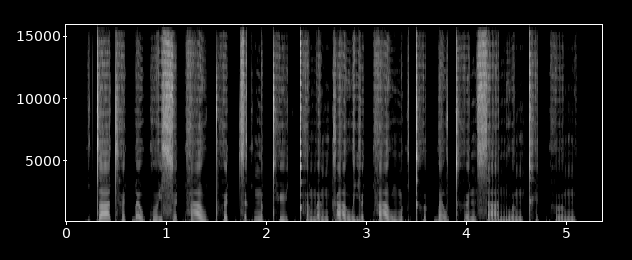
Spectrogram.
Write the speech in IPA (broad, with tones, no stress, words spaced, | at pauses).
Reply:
t̪aː˨˥t̪ʰɵ˨t̚wɐ˨˧wkʷɐ˨˩j sɵ˧t̚haː˨˥w pʰɵ˨˥t̚ t͡sɐ˨˥k̚n̪ɐ˨˥p̚t̪ʰyː˨t̚ pʰɐ˨˩m ɐ˨˥ŋkaː˧wjɵ˨˥t̚haː˥w mʊ˨k̚t̪ʰʊ˨˥k̚ wɐ˥wt̪ʰɵ˨˥n saː˨˩nwʊ˨ŋkʰɪ˨k̚hʊ˨˧ŋ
